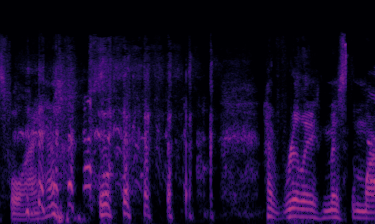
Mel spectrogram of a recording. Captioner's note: laughing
